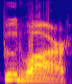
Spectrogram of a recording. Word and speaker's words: boudoir: So it's pronounced boudoir. – Boudoir. – Pretty simple, but if you haven't heard it before, you sort of look at the words, it's kind of weird because it's a French word.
